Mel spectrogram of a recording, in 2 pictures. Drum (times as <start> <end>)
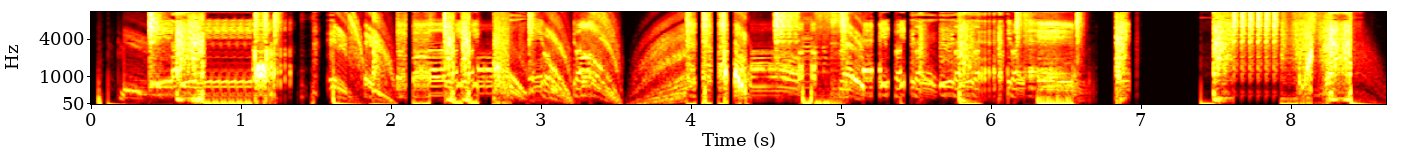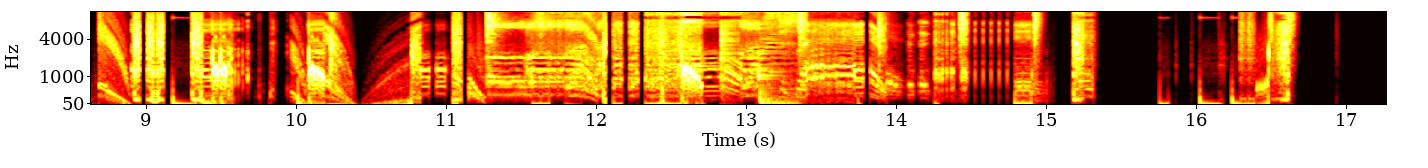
0.4 2.8, 5.6 10.2, 11.6 13.4, 14.8 16.7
